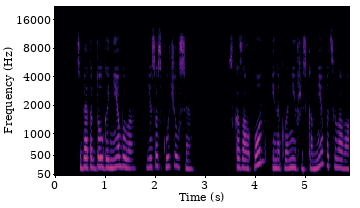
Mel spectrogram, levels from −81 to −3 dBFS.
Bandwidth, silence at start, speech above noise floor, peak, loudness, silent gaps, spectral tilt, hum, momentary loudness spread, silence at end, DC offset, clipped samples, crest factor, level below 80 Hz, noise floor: 16 kHz; 0.45 s; over 44 dB; -28 dBFS; -46 LUFS; 1.69-1.80 s, 2.83-3.45 s; -3.5 dB/octave; none; 8 LU; 0 s; under 0.1%; under 0.1%; 20 dB; under -90 dBFS; under -90 dBFS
